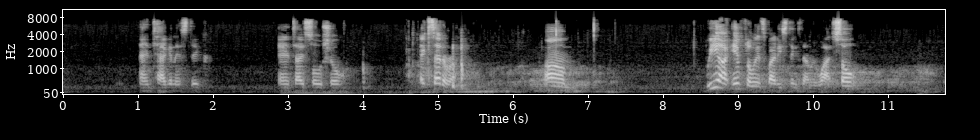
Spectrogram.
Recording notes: Poor audio.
